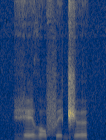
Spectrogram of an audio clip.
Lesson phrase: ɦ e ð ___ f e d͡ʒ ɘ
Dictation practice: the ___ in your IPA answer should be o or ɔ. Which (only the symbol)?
ɔ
